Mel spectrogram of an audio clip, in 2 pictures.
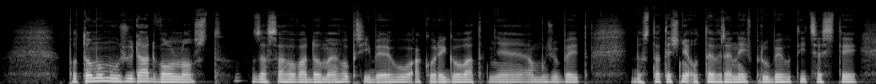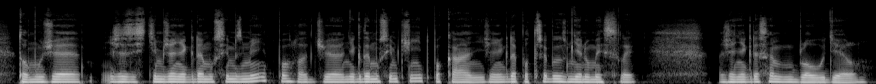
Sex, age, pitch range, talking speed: male, 20-39, 115-130 Hz, 155 wpm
